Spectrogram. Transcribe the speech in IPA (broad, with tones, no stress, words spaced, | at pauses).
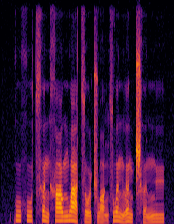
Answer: ku˦xu˦t͡sʰə˥˨n xɑ˦ʊ̯n̪wä˥˨ t͡so˨˦ʊ̯ʈ͡ʂwɑ̰˨˩ŋswə˥˨nlə˥˨n ʈ͡ʂʰə˨˦nn̪y˦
